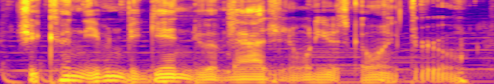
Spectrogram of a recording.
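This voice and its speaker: A man's voice: extremely low pitch, big pitch swings, fast, vocal fry. A man reading scripted fan fiction as a story narrator, with music playing underneath. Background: background music.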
